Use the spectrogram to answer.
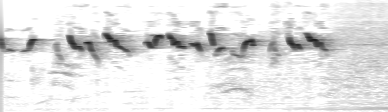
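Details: Mountain white-eye singing a rolling, wild-style lure song meant to make other white-eyes open their beaks; about a dozen bright, high, looping whistled phrases in quick succession, then a soft low hum.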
